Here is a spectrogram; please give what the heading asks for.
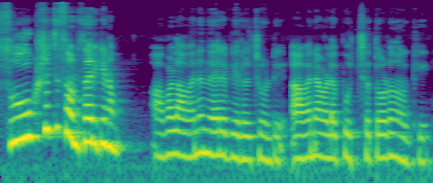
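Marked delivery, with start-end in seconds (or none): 0.1-1.2 much higher, louder warning; wife warning her husband, loud and stern. A narrator's reading. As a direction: jab the warning at him. Pointing a finger, warning him.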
